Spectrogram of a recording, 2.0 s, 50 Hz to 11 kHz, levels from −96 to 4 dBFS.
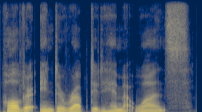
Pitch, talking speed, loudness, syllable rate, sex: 150 Hz, 150 wpm, -20 LUFS, 4.9 syllables/s, female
